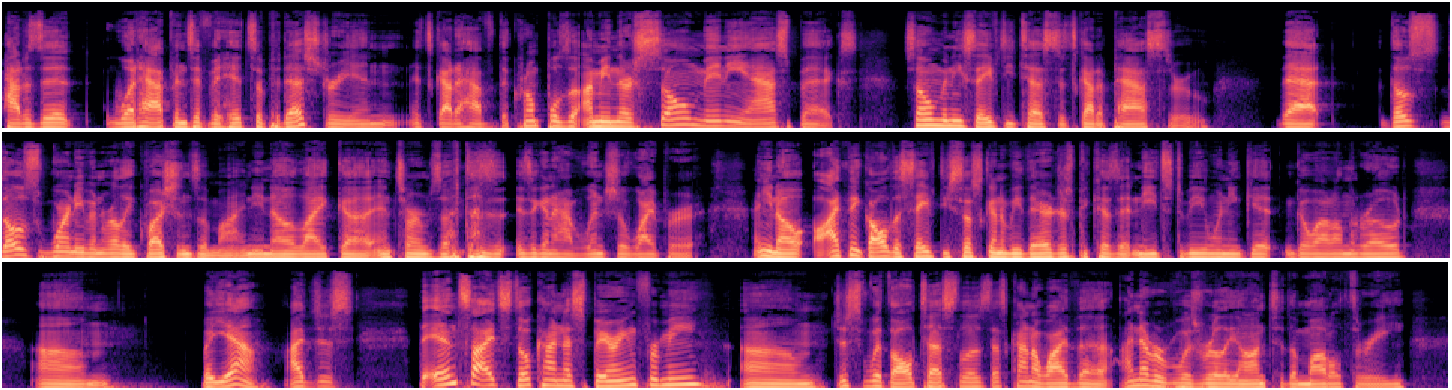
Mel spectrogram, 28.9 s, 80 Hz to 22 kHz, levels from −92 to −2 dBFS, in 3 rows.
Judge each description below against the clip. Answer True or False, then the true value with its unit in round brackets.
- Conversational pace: False (235 wpm)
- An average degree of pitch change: True (4.1 semitones)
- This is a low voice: True (125 Hz)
